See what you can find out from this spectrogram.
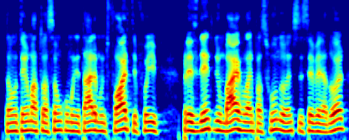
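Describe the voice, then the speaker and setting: A man in his thirties, a councilman, answering questions in a radio interview in a measured way, with many fillers and restarts. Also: medium pitch, little pitch movement. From southern Brazil. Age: 30s. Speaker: city councilman, radio guest.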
